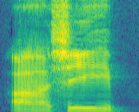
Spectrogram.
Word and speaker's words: อาชีพ: อาชีพ 둘 다 조금 장모음이죠. 특히 뒷부분에 강조를 두어서 발음을 해주시면 되겠습니다.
